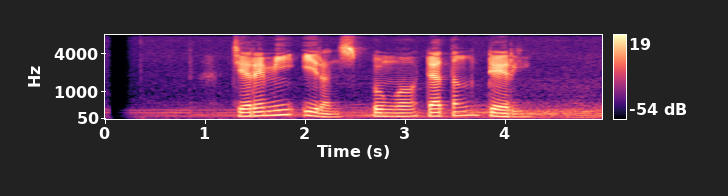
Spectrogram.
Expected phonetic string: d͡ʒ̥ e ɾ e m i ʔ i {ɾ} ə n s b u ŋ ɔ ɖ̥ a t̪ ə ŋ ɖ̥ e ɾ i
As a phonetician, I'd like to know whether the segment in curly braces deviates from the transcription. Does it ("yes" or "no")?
no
